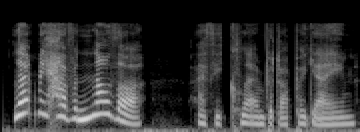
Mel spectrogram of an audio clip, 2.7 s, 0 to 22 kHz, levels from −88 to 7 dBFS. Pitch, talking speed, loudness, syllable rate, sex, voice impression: 260 Hz, 200 wpm, -20 LUFS, 6.8 syllables/s, female, very feminine, slightly young, adult-like, thin, slightly tensed, slightly powerful, slightly dark, hard, slightly clear, fluent, slightly cute, cool, very intellectual, refreshing, very sincere, calm, friendly, reassuring, elegant, slightly wild, slightly sweet, slightly lively, slightly strict, slightly sharp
